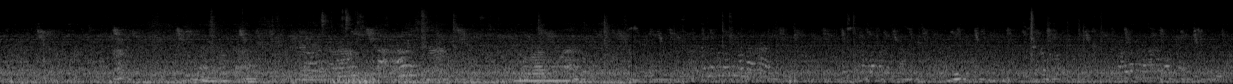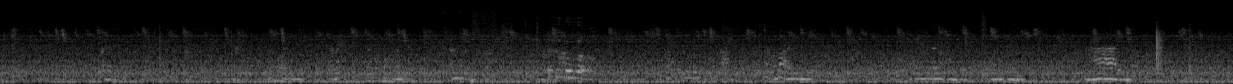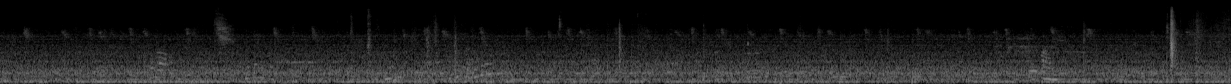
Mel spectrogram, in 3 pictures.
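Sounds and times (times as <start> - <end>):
birds chirping: 0.0 - 36.9
steady low hum: 0.0 - 36.9.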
